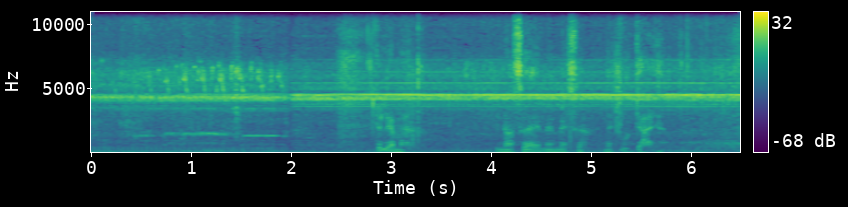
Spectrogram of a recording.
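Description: Steady, high-pitched drone of insects, crickets or cicadas, with a few faint short chirps in the first two seconds. A man's voice cuts in briefly about three seconds in and again from about four seconds.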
